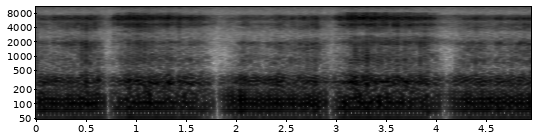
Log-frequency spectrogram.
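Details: Indoor male tabby cat purring evenly. A deep continuous rumble swells and dips with each breath, with a short break roughly every second. No other sounds.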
